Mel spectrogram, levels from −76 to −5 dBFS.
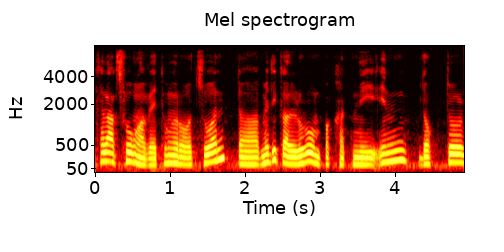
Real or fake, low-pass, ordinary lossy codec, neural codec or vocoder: fake; 7.2 kHz; Opus, 64 kbps; codec, 44.1 kHz, 7.8 kbps, Pupu-Codec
